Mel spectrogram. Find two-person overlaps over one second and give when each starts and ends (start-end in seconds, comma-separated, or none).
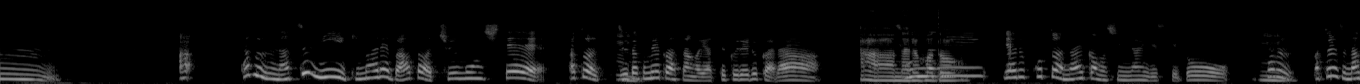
none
